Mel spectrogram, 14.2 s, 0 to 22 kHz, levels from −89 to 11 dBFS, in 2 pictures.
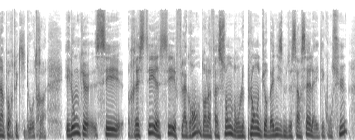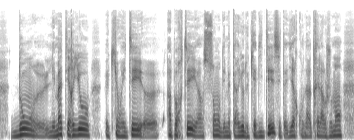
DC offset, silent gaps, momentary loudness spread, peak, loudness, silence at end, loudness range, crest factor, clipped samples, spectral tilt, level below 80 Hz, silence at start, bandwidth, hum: under 0.1%; none; 11 LU; -4 dBFS; -19 LUFS; 0 s; 3 LU; 16 dB; under 0.1%; -5.5 dB/octave; -54 dBFS; 0 s; 16.5 kHz; none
